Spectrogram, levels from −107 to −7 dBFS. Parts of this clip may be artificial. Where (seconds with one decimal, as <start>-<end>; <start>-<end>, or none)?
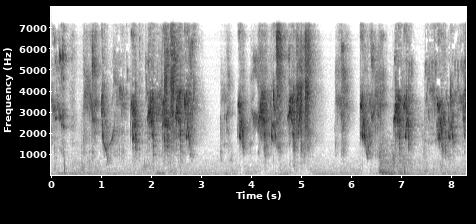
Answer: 0.4-1.0; 3.0-6.7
